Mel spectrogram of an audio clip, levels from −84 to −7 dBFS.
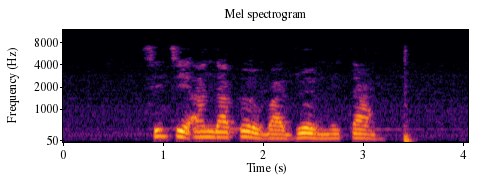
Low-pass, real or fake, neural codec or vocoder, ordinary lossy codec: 7.2 kHz; real; none; AAC, 48 kbps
